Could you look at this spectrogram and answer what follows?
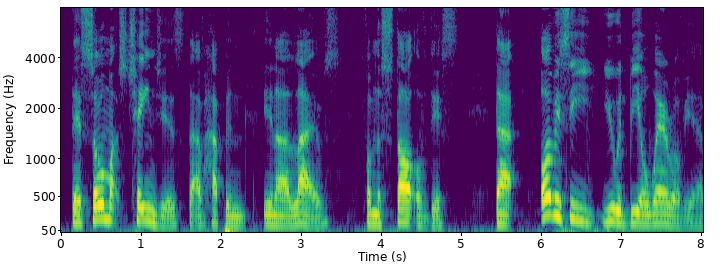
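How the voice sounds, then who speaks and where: A man's voice: mid-range voice, darkish tone. A man with a London English accent hosting a podcast in casual, slangy chat, often tagging his phrases with "yeah". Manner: conversational, often punctuates with "yeah" and "you know". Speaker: podcast host.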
